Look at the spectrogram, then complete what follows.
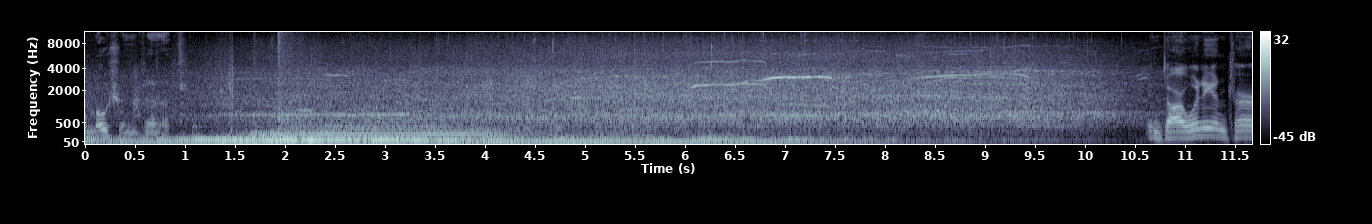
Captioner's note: cheering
